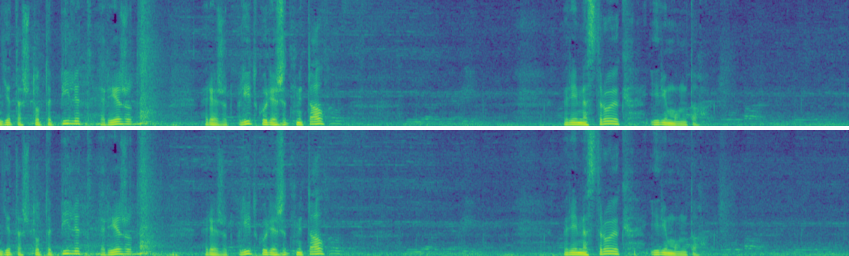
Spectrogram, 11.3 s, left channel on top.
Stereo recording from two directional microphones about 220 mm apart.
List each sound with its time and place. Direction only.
0.0 s speech: 25° left (ahead or behind)
7.5 s speech: 15° left (ahead or behind)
